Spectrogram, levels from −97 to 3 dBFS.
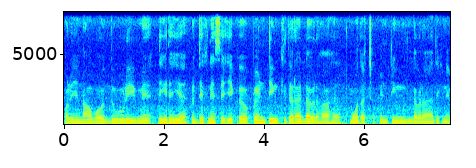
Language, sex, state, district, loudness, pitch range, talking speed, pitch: Hindi, male, Jharkhand, Sahebganj, -35 LUFS, 130-140 Hz, 195 wpm, 135 Hz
